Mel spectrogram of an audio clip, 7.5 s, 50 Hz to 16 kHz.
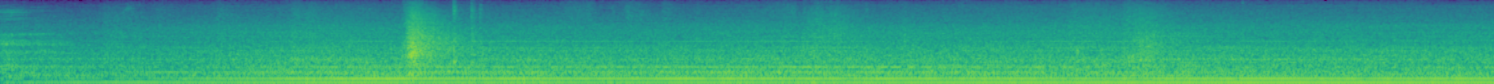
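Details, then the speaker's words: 2017 Jeep Cherokee electric parking brake, key on engine off, after park brake code: motor hums continuously but caliper does not release; caliper needs replacing. "I can hear the motor running but it's not releasing so it needs a caliper and if you're going to do a caliper you might as well do them both"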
